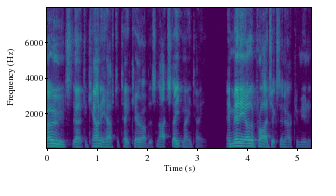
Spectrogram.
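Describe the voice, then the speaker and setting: A man speaks at a moderate pace and fairly high pitch, his intonation fairly even. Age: 60s. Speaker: resident speaking at public comment. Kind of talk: public comment at county board meeting. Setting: county board meeting room.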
